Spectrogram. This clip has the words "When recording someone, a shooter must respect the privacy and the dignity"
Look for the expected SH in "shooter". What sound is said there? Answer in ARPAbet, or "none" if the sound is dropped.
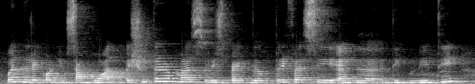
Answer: SH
